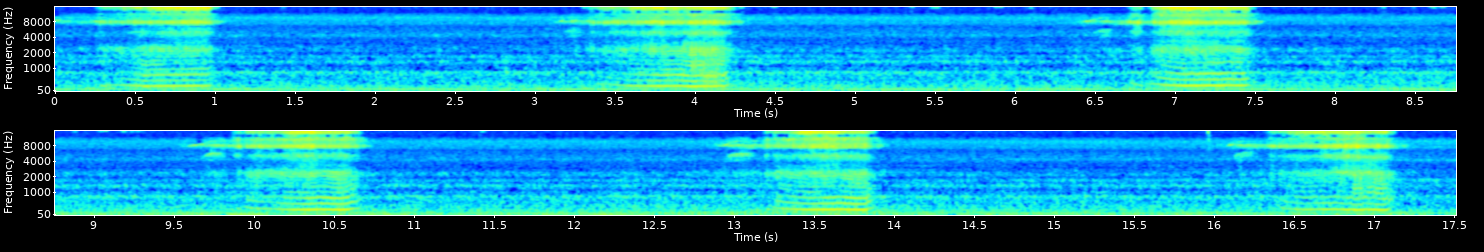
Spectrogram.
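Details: A sleeping domestic cat with its eyes rolled back to the whites snores loudly: six nasal, tonal snores about every three seconds, each a short buzzy rise and fall, over a steady low electrical hum.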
